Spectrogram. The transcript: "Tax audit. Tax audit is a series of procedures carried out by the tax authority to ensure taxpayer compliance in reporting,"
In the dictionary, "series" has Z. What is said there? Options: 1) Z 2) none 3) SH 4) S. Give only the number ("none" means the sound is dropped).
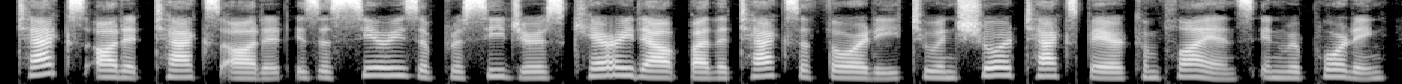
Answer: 1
